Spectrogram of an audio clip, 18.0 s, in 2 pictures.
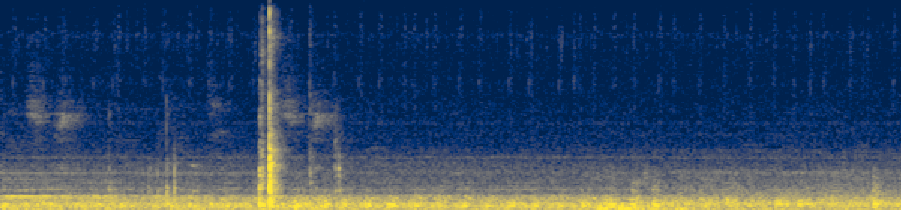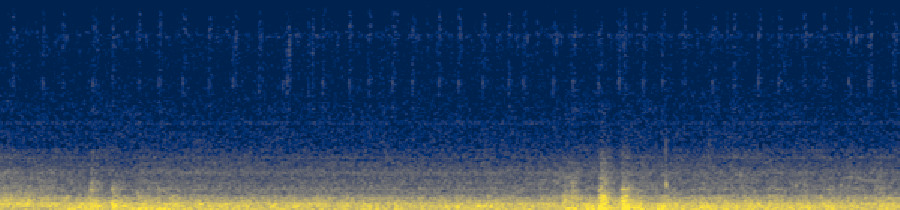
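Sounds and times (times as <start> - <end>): train running low rumble: 0.0 - 18.0.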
